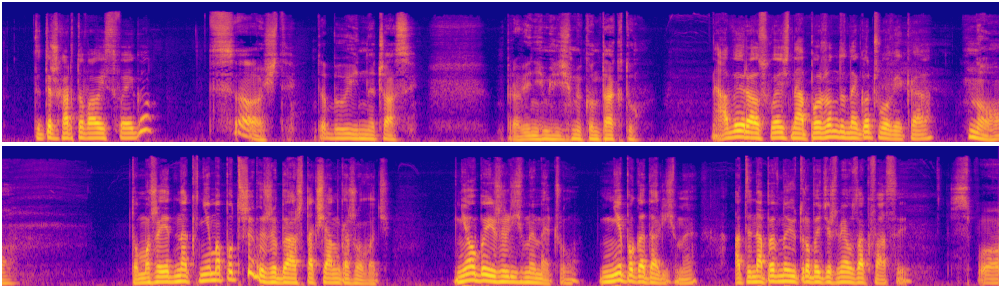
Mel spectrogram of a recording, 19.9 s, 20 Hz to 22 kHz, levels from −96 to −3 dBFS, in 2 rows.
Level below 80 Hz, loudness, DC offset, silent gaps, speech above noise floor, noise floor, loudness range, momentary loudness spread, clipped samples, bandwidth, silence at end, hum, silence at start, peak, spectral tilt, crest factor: -46 dBFS; -15 LUFS; under 0.1%; none; 42 dB; -57 dBFS; 8 LU; 16 LU; under 0.1%; 16.5 kHz; 0 s; none; 0.35 s; -2 dBFS; -6.5 dB/octave; 14 dB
